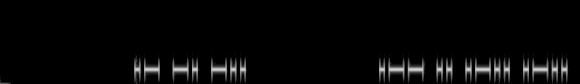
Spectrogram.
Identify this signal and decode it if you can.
Morse code, heard as a keyed tone, about 25 wpm, 700 Hz. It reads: AND WILL
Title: 4x Word-Spacing - Sentences from Top 400 Words - 25wpm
